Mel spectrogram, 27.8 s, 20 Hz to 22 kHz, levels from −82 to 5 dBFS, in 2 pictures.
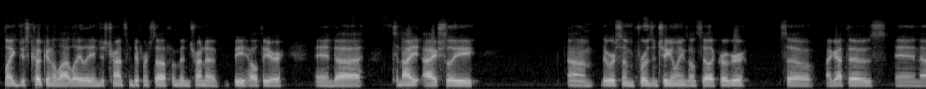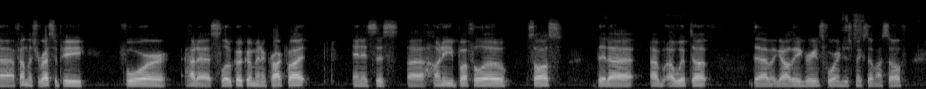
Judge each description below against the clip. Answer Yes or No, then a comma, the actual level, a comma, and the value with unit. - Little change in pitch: Yes, narrow, 1.4 semitones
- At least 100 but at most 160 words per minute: No, average, 170 wpm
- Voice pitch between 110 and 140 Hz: No, very low, 95 Hz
